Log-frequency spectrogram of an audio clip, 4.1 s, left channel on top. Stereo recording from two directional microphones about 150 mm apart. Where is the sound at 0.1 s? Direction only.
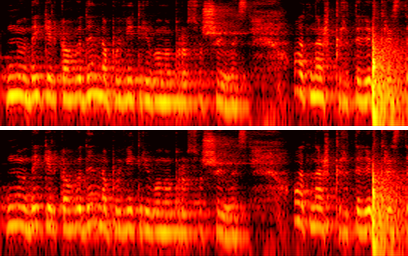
25° right (ahead or behind).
